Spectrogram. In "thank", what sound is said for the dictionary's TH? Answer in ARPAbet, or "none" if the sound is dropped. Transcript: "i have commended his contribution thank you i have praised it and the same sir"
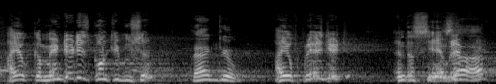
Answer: T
